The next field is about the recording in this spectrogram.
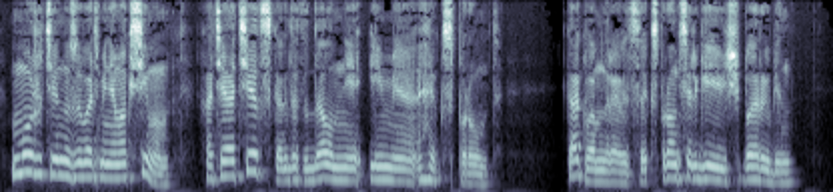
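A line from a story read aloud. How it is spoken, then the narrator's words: Laughing. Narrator (Russian): Вадим засмеялся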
